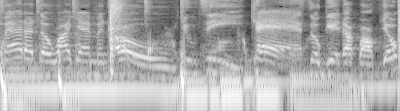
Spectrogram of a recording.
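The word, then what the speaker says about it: OutKast: Outcast, pronounced outcast.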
